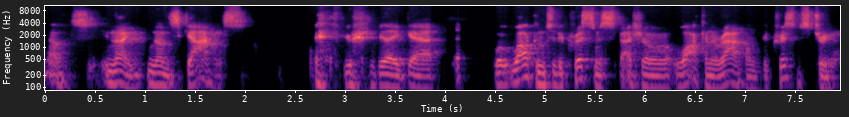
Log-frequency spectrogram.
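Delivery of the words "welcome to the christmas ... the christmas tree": drawling, theatrical actor-style voice. Someone asks to hear your Christopher Walken, so you try a Christopher Walken impression. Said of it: "What's your Christopher Walken?".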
